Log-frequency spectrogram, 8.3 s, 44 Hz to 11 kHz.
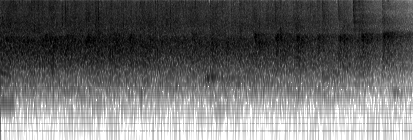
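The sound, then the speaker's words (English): Applause from a church audience honoring a 92-year-old member: dense, sustained clapping that stays steady and loud throughout and eases off slightly at the very end. “we clap for them”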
